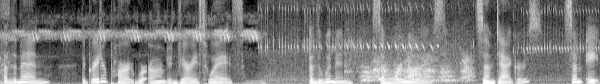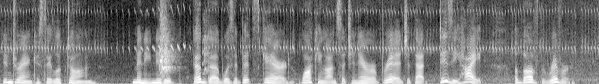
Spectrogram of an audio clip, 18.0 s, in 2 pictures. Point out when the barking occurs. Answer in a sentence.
The barking can be heard from 5.2 to 7.2 s and from 11.3 to 12.2 s.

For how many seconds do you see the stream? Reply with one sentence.
You can't hear the stream here.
